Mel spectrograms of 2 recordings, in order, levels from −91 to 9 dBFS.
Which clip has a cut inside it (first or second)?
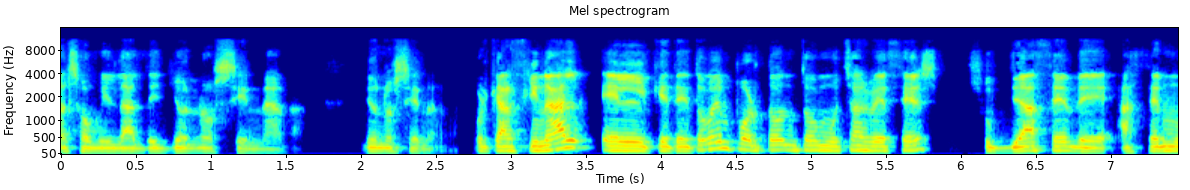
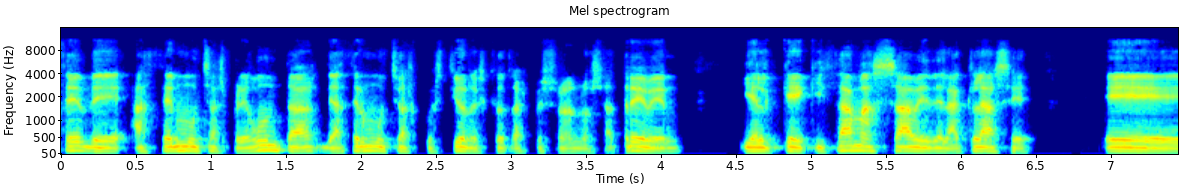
first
